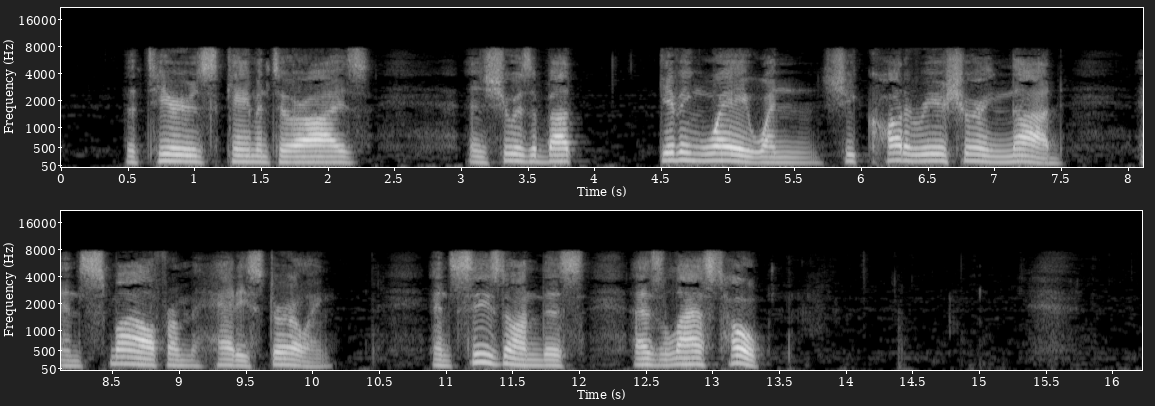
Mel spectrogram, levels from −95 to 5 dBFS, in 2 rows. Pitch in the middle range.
Yes: medium, 145 Hz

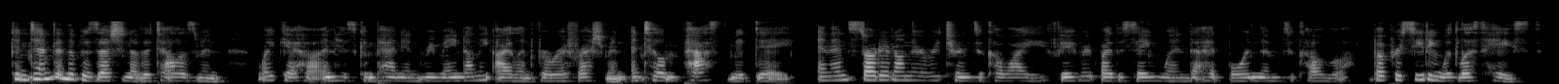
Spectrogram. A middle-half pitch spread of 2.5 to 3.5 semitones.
Yes: average, 3.1 semitones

